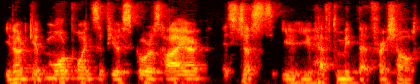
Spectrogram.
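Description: Low-voiced man hosting a video-call interview. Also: level tone, fairly bright tone. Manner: measured, asks follow-up questions, fills in with short nods. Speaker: interview host, immigration specialist. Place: office indoors. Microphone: video call webcam. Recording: dull lo-fi call audio with faint noise.

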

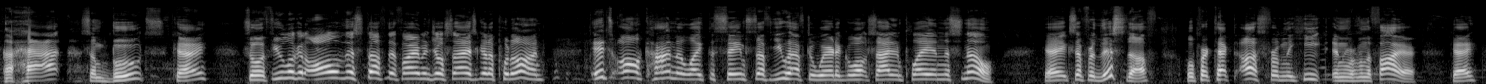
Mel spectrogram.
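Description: A man's voice: very high voice, moderate pace, a bit bright, no echo. A man speaking outdoors as a firefighter presenting to children, in simple, playful language with frequent questions and check-ins. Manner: asks questions, checks in often with "okay" and "right"; playful teasing. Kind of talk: simple interactive safety talk for kids. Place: outdoors under a tent canopy beside a building, small seated audience.

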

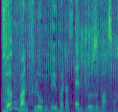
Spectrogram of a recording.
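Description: High-voiced male narrator, noisy recording. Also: brisk. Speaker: narrator and lead character. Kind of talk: scripted comic storybook narration, parody audio drama. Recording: clearly noisy homemade recording.

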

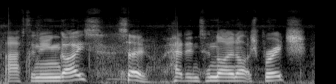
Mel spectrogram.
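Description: A man's voice: on the high side, measured pace, fairly bright tone, a little hiss or hum, rough recording. A man in his twenties chatting casually and informally to a handheld camera as a travel vlogger. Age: 20s. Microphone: camera at arm's length.

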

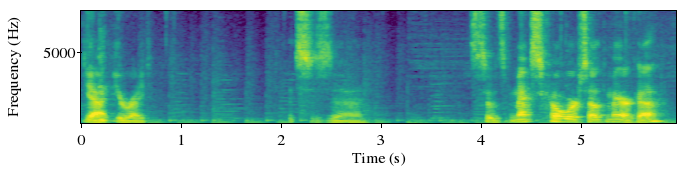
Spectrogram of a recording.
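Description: A man's voice: deep voice, unhurried, fairly bright tone. A young adult man thinking aloud in casual chat as he plays a guessing game. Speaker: player in a geography guessing game. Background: music in the background.

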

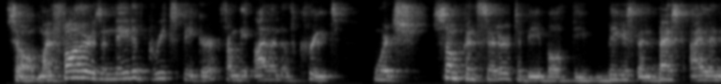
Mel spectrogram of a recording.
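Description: A man's voice: a little high, reverberant. Man presenting over a video call. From New Jersey, USA. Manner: friendly, lightly joking, explanatory. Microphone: webcam on a video call. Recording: distant, dull-toned video call audio.

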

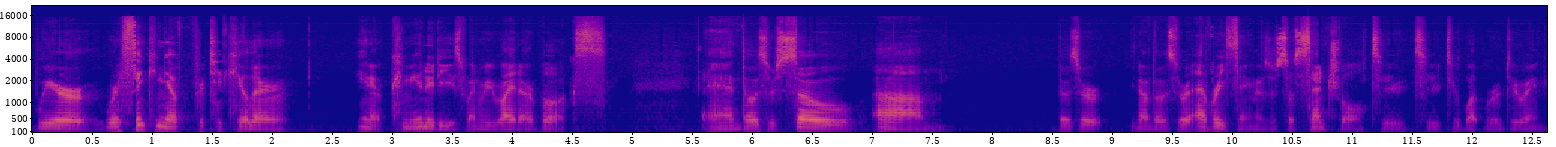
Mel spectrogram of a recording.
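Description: A man in his fifties, an author on a stage panel, speaking haltingly with many restarts as he searches for words. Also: lowish voice, level tone, gravelly, no echo. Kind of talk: reflective panel talk. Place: large auditorium stage.

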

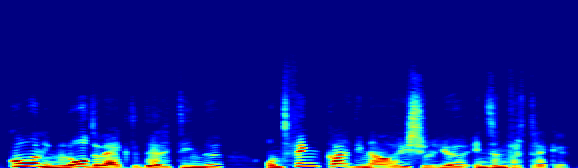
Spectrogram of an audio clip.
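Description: A woman's voice: on the high side, sing-song, moderate pace, fairly bright tone, dry recording. A woman narrating a radio play in a scripted storybook style.

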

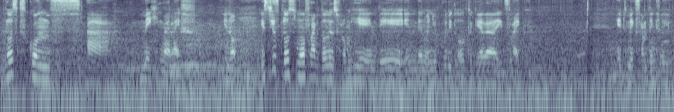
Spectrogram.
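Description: A woman's voice: low-pitched, slow, long pauses. A woman, chatting casually to her vlog camera from inside a car, thinking aloud as she talks. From Namibia. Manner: chatty, self-questioning, laughs easily. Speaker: vlogger and small restaurant owner. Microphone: phone at arm's length. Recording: loud traffic noise in a car.

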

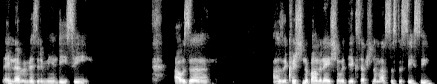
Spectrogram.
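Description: Casting: male actor as gravely ill man, thirty-five, low register, embittered and tired, stage drama. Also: flat delivery, normal speed, long pauses, low-quality recording. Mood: bitter. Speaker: actor at a table reading. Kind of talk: dramatic script reading.

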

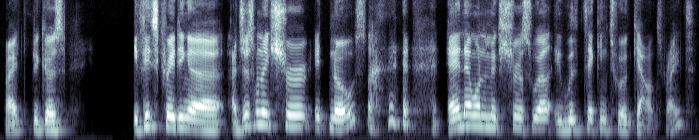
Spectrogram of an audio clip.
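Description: A man in his forties with a French accent, hosting a live online workshop, chatty and quick, correcting himself as he goes. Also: on the high side, lively intonation, darkish tone. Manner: fast, chatty, self-correcting, with quick laughs. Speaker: workshop host.

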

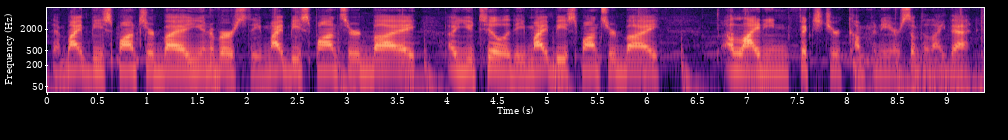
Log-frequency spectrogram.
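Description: A man's voice: mid-range voice, level tone, normal speed, soft background music. A man in his fifties giving an explanatory interview as an energy specialist. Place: outdoors among trees by a wooden fence.

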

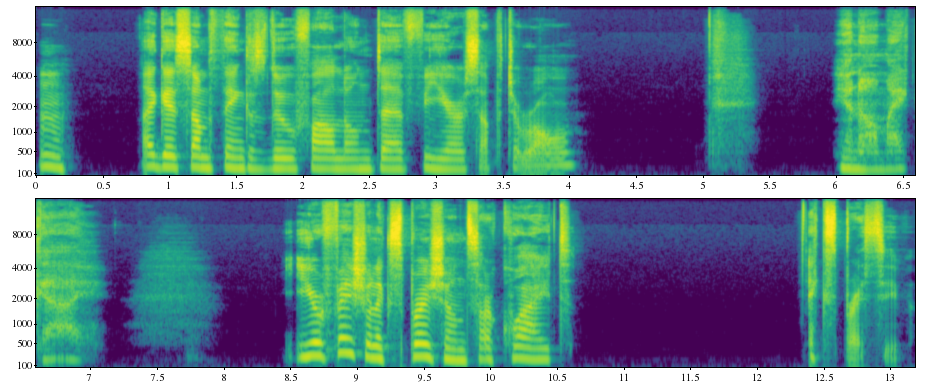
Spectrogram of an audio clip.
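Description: A woman playing an elegant, dominant vampire lady who teases flirtatiously yet caringly in an ASMR roleplay, softly and breathily. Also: mid-range voice, dry recording, studio quality. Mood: smug, amused. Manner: soft, breathy, slow teasing delivery, often dropping to whispers.

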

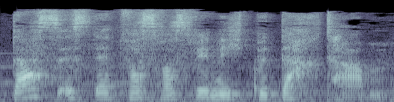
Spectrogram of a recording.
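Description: An actress plays an inquisitive, conflicted female scientist in a science fiction audio drama. She speaks earnestly in a mid-pitched voice with lively swings of intonation, over clear music. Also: brisk, natural voice. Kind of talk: German audio drama acting.

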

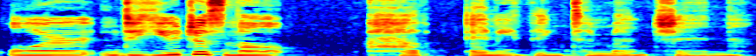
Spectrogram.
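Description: A possessive young catgirl girlfriend, acted by a woman, purrs in a high, girlish voice. She takes her time over every taunt, sliding between intimate speech and breathy whispers in an ASMR roleplay style. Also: unhurried, mellow. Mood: teasing, taunting. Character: clingy, possessive, teasing young catgirl girlfriend, slightly sadistic.

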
